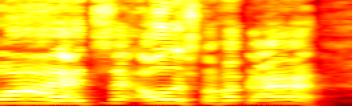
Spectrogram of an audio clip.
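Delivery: put-on high, exasperated, fed-up screaming outcry. Retelling a reaction to XSplit not showing the game: retelling own screaming. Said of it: "I'm screaming at the top of my lungs".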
